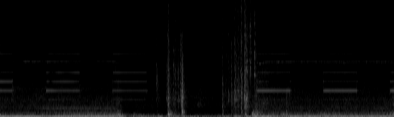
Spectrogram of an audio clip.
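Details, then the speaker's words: Subaru with iWire fuel pump controller hardwire kit (single stock pump, add-a-fuse) just installed, key cycled: low steady electric hum for a couple of seconds, cuts out, returns after clicks. Normal fuel pump prime. "first thing we're going to do is cycle the key you should hear the fuel pump prime"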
